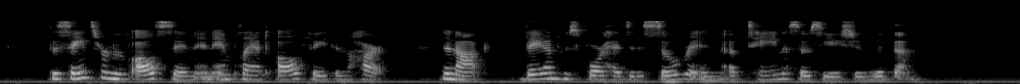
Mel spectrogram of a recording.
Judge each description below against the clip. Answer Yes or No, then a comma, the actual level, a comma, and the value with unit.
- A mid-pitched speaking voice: No, high, 195 Hz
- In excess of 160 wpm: No, average, 155 wpm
